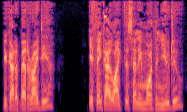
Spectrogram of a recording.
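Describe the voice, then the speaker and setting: A man's voice: mid-range voice, rapid-fire, fairly bright tone, no room sound, studio quality, pitched above the performer's own voice, close to an everyday voice. A man voicing a stressed middle-aged man who hisses threats and panics on the phone, in a profane, snarling way. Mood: panicked. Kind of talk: audiobook character voice.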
